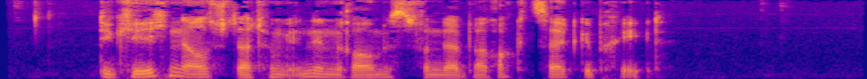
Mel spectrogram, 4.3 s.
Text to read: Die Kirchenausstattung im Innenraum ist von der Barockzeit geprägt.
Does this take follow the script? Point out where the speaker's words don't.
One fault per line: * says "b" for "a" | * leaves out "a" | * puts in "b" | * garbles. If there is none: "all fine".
* leaves out "im"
